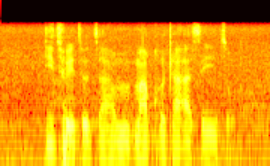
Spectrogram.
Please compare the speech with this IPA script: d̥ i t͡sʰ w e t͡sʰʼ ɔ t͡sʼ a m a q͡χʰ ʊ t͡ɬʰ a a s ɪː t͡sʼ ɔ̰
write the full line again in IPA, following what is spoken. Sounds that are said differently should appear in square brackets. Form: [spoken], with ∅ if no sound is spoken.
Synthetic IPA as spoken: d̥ i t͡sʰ w e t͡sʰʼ ɔ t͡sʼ a m a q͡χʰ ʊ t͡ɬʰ a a s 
